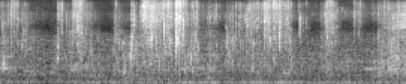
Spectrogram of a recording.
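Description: Water trickles and splashes steadily during hand-washing of clothes, a close, continuous wet rustle with small drips and sloshes throughout.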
